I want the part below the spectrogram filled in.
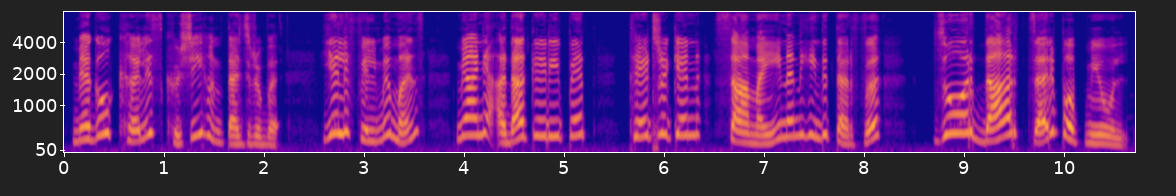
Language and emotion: Kashmiri, happy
